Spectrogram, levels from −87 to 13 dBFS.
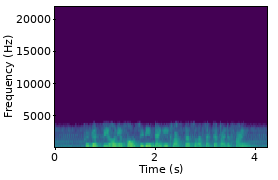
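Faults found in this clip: Steady chirping warble behind the speech for the whole clip, flipping between roughly 1 kHz and 2 kHz, about 25 dB under the voice. Timecode bleed: 23.976 fps linear timecode leaking from an adjacent track or cable.

Voice turns rough, buzzy and synthetic from 0.30 to 2.10 s. It stays within the same 4 kHz AMR-NB band, with no gap, then clears. AMR rate drop: the network forced the codec down, consistent with 12.2 falling to 5.9 kbps, trading bits for error protection.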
